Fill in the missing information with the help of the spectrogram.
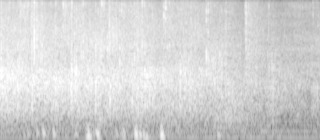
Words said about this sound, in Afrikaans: Geef hom 'n lekker hande klap.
